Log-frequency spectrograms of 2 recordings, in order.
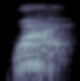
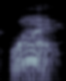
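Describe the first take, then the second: First: The word sounds angry. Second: The word sounds curious and interested. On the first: "With anger" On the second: "With curiosity"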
